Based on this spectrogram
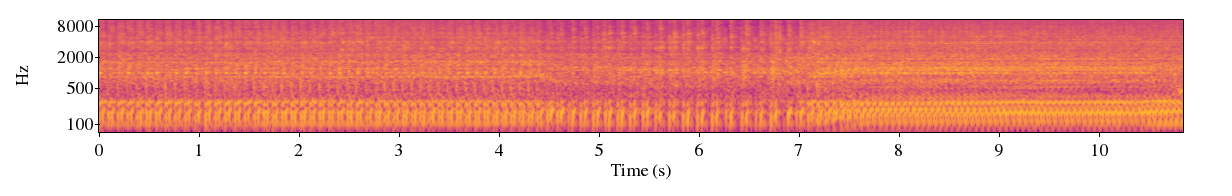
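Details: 1986 Honda Shadow 700 V-twin, cold, after wiring in a dual fuel sensor with the fuel low; a loping idle with a slightly uneven beat as it warms, then a firmer, steadier rhythm after a small rev; normal cold idle.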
